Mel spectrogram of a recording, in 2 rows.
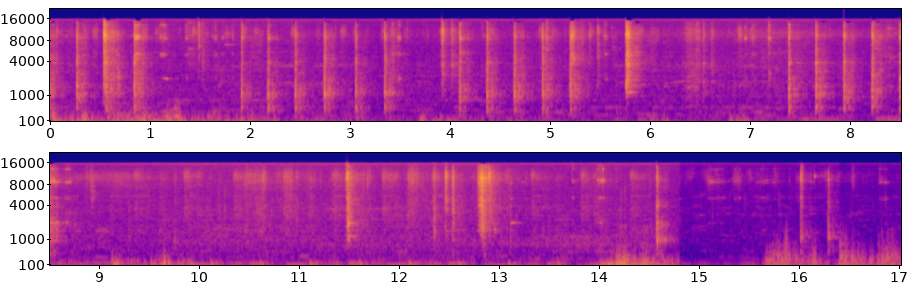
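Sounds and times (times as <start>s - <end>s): mallet striking chisel: 0.0s - 1.2s, 1.9s - 6.0s, 7.4s - 8.8s, 14.6s - 14.8s, 16.0s - 16.6s.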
